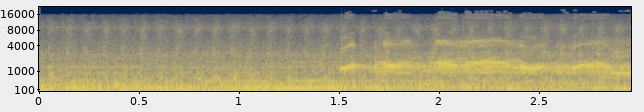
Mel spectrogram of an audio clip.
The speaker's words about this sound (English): Hate to break this up, but that helicopter is landing right in front of us.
